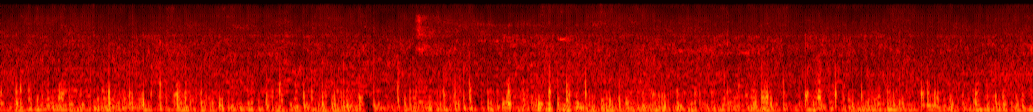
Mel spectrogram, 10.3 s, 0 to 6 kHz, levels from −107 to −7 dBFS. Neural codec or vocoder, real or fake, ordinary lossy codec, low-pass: codec, 16 kHz, 4 kbps, X-Codec, HuBERT features, trained on balanced general audio; fake; none; 5.4 kHz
